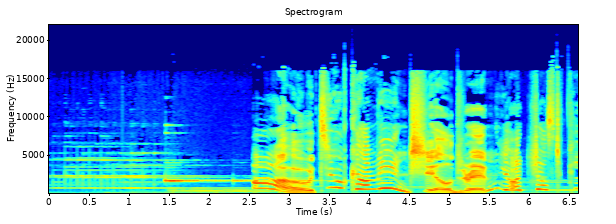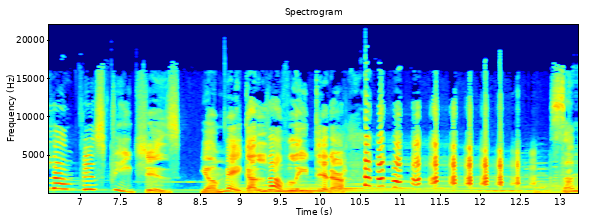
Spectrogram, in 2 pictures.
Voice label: Character Voices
